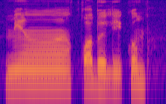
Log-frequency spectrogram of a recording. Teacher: There is qaf after noon sakin, and qaf is from ikhfa letters, so ikhfa will be done, ghunna will be done in noon sakin. You have to pronounce like this, min qablikum, and also pronounce qaf with thicker voice because it is a mustaliya letter, and do qalqala in ba.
